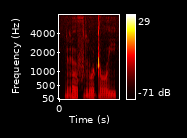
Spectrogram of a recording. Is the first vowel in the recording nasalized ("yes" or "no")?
no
